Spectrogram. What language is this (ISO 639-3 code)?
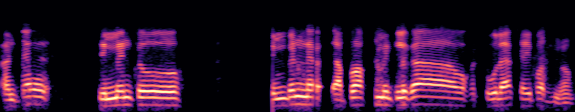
tel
